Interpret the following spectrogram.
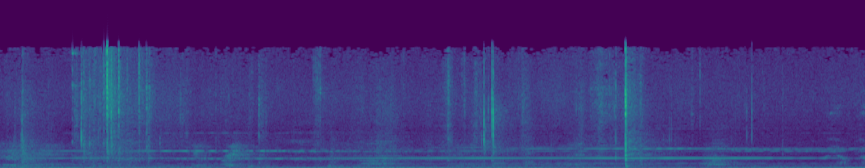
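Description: A suspense music drone: a steady low hum with two thin high tones held above it, under faint, indistinct voices. There is a sharp click about six seconds in.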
